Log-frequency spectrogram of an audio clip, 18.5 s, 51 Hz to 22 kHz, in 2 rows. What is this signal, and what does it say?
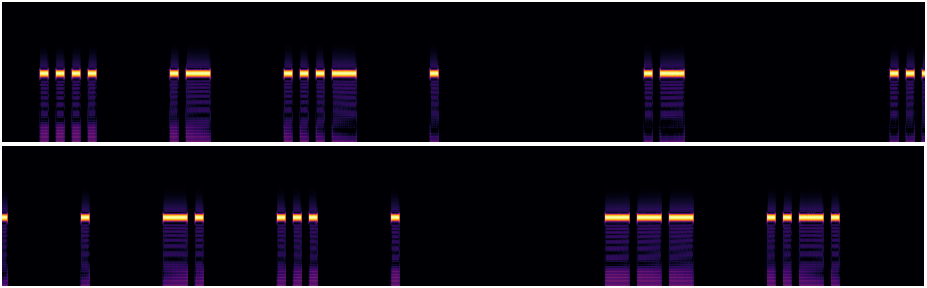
Morse code, heard as a keyed tone, about 15 wpm, spaced as for 8 wpm, 1000 Hz. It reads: HAVE A SENSE OF
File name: qotdfiles / 8wpm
